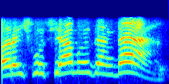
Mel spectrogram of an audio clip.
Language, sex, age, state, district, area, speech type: Bodo, female, 60+, Assam, Chirang, rural, conversation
